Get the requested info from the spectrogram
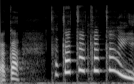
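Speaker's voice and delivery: high squeaky dolphin chatter; dolphin click imitation. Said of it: "이 소리가 너무 귀여웠어요".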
